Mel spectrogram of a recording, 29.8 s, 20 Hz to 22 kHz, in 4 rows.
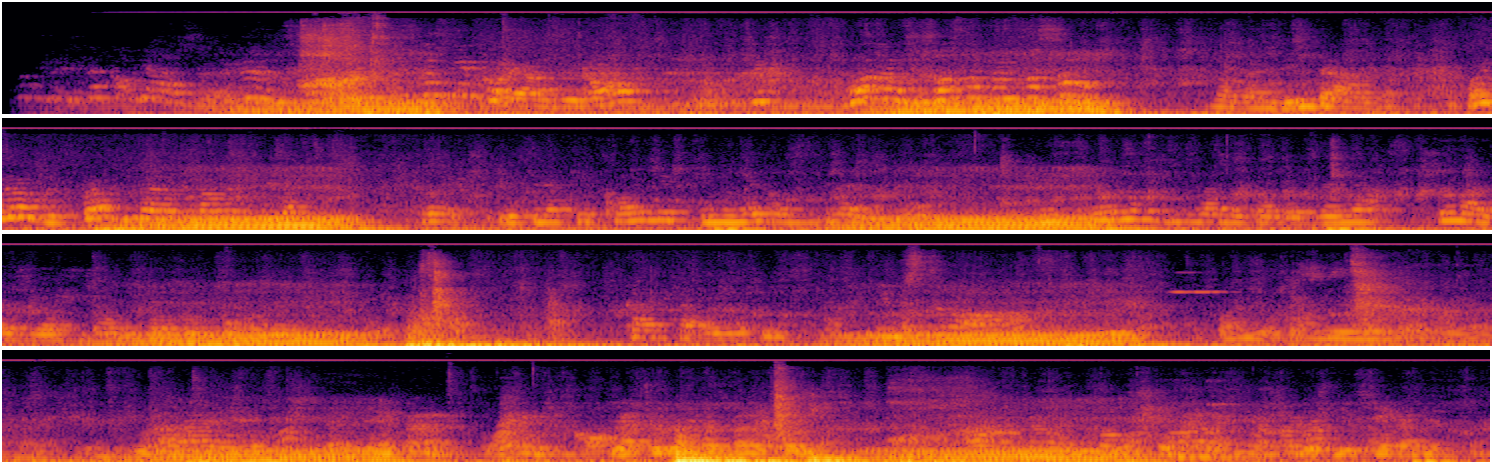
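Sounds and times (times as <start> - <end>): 
television: 0.0 - 29.7
snoring: 1.0 - 2.7, 3.3 - 5.8, 7.8 - 10.0, 11.4 - 13.3, 15.2 - 17.7, 18.8 - 24.6, 25.6 - 29.6.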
